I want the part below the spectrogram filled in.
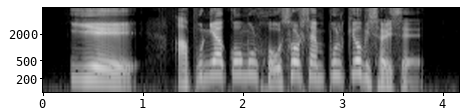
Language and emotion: Assamese, disgusted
